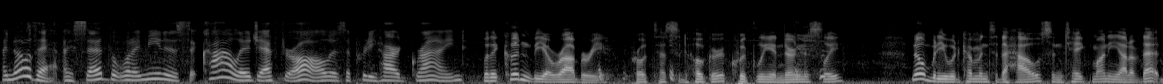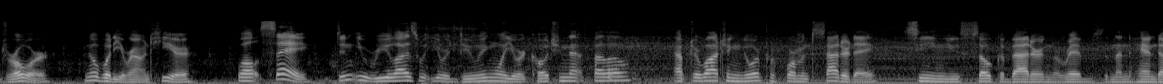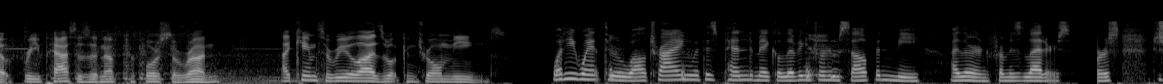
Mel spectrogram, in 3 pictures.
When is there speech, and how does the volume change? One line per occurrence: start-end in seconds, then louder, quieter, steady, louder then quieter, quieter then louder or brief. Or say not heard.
0.0-34.8 steady.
